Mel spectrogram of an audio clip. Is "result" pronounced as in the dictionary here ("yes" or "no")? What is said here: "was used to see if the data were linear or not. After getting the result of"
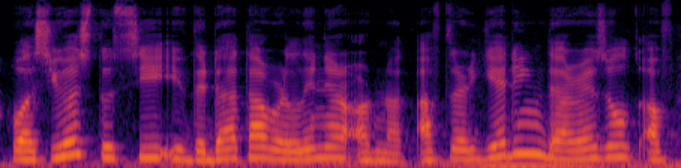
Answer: yes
